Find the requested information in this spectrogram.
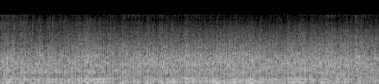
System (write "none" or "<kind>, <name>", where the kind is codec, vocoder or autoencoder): vocoder, Vocos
